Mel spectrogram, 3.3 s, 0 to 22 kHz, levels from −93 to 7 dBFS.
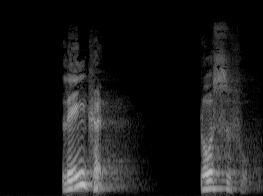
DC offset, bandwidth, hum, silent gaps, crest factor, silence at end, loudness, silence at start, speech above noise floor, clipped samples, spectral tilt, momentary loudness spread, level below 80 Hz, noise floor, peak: under 0.1%; 13.5 kHz; none; none; 18 dB; 0.2 s; -28 LUFS; 0.8 s; over 62 dB; under 0.1%; -6.5 dB/octave; 13 LU; -80 dBFS; under -90 dBFS; -12 dBFS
